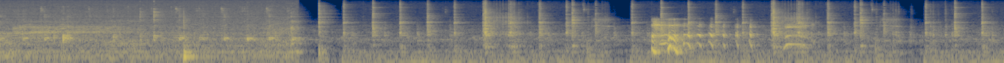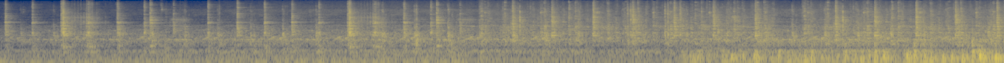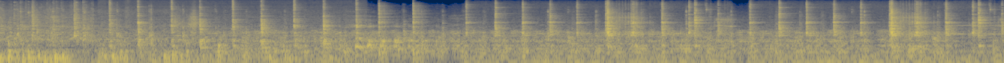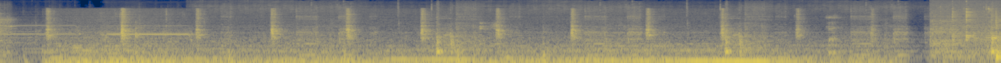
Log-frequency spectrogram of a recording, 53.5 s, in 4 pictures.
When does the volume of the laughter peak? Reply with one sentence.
The loudest moment of the laughter is at 9 seconds.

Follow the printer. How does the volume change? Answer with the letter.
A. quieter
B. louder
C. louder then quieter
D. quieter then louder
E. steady
B.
